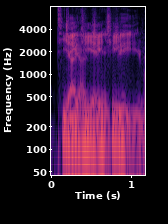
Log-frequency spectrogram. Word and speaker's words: Tighe: And, and his Twitter handle is the GH is silent. – Yeah, because his last name is, is spelled T I G H E.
